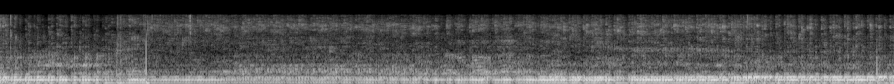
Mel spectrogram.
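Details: Kawasaki ZX7R inline-four, first start after a fresh rebuild; the no-spark fault was a new ignition switch missing the 100 ohm resistor on the grey wire. Fires and holds a steady busy idle, revs rise and fall cleanly with throttle; owner unsure whether timing is off.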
